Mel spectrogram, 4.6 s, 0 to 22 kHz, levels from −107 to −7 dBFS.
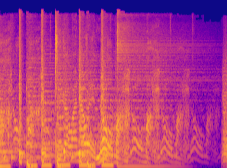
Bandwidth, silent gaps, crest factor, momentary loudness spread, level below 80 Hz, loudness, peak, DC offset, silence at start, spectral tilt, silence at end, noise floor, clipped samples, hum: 17.5 kHz; none; 20 dB; 18 LU; -36 dBFS; -24 LUFS; -6 dBFS; under 0.1%; 0 s; -3 dB/octave; 0 s; -50 dBFS; under 0.1%; none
